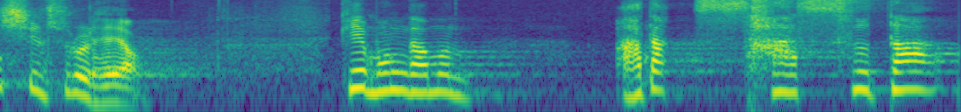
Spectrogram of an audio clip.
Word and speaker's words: 아닥사스다: 그게 뭔가 하면 아닥사스다 몇 년이라고 성경에 되어 있는데, 그 아닥사스다에 기초한 소위 예언 해석에 대해 반론을 제기하면서 이분이 계속해서 뭐라고 발음하시는가 하면 아다닥스다라고 발음합니다.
